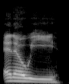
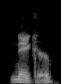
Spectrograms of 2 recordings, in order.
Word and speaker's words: Noecker: I'm going to go with Naker. Carson Naker. It's Noecker. Naker. Yeah, that sounds right.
